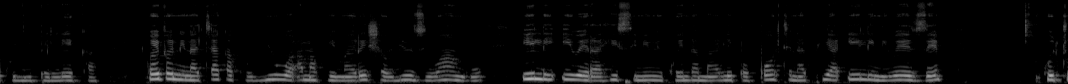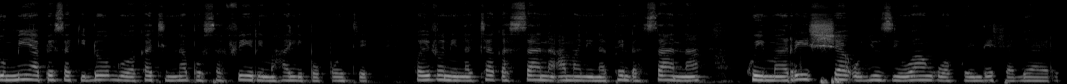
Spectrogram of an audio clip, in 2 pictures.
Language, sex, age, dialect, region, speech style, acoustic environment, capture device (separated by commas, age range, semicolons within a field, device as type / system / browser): Swahili, female, 25-34, Kenya - Mombasa, Kenya, happy, silence, mobile / Linux / Chrome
